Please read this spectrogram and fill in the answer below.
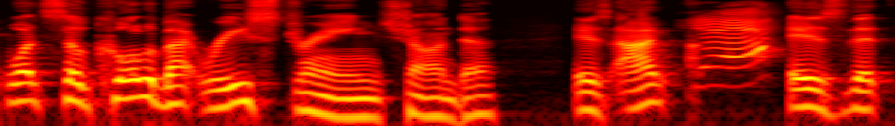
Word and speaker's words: Chonda: facebook what's your thing Chandra well first of all it's Shonda there's no arm it's CH o in da I mean everybody knows that are you serious so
